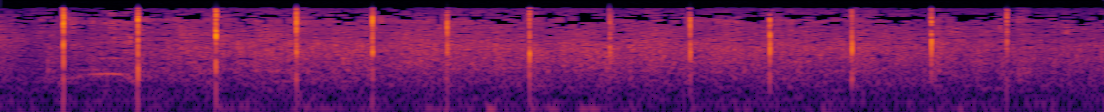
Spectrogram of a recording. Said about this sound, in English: I think that's a record, so round of applause for that.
